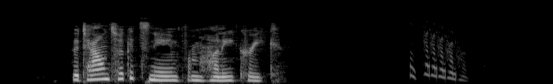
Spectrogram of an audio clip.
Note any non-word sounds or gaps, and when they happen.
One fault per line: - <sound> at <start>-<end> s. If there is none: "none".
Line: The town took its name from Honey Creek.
- chirp at 4.1-4.7 s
